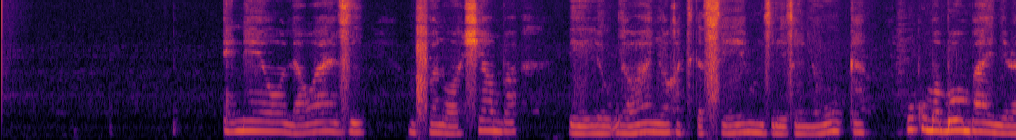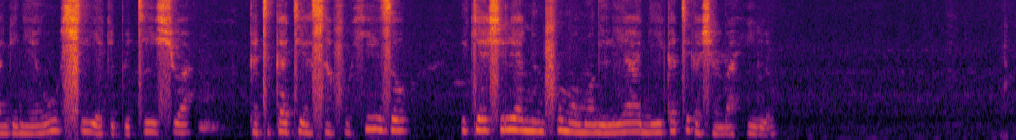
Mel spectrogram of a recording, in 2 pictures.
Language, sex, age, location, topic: Swahili, female, 25-35, Dar es Salaam, agriculture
